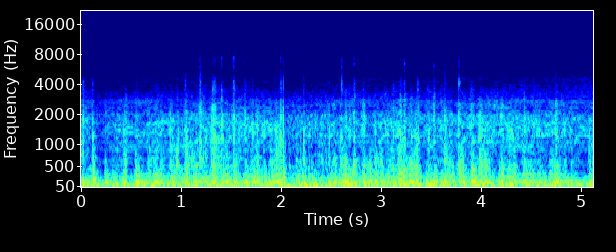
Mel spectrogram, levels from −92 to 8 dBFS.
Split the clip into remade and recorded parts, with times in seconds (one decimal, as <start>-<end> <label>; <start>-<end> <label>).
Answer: 0.0-2.0 remade; 2.0-2.5 recorded; 2.5-5.1 remade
